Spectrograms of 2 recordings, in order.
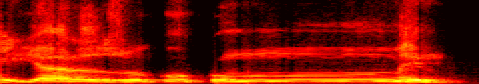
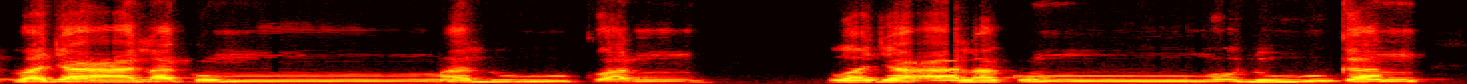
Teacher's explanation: میم کی آواز میم کے اندر مکس ہو کے ایک بن جائے گی، لیکن لمبا کرنا ہے اس کو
